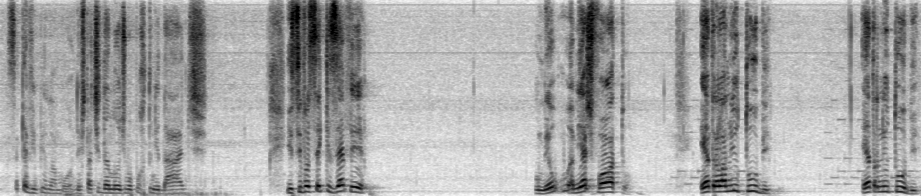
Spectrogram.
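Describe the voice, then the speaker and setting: An evangelist with a notably high voice tells his testimony with drama. He acts out everyone in the story as he goes. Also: unhurried, pauses often, mellow, slightly rough, soft background music. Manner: dramatic, acts out other people's lines. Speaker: evangelist, podcast guest.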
